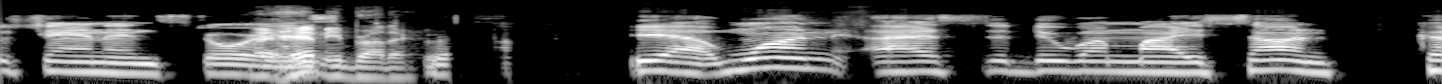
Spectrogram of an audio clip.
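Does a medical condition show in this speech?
Yes: ALS; slightly slurred, has to slow down.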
